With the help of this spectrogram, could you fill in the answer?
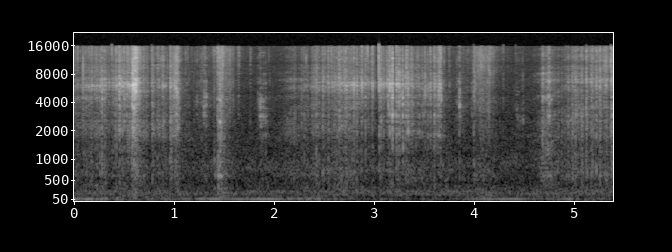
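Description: A utility knife blade scrapes and shaves flakes from the face of a dry, palm-sized solid pink bar of soap held in the hand. The result is a series of crisp, bright, papery scraping and tearing strokes, mostly high in pitch, with a few sharper crackling bursts over a faint low hum.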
